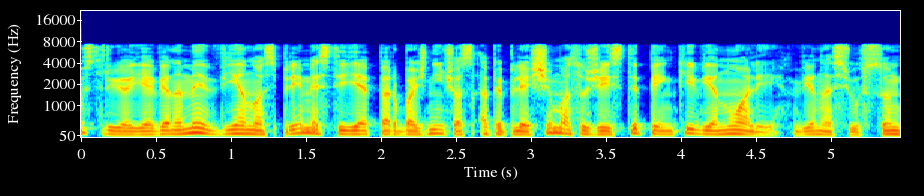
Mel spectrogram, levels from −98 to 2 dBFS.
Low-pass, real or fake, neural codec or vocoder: 7.2 kHz; real; none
